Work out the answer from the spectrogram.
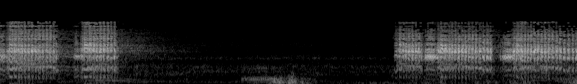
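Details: Hyacinth macaw screeching: two harsh squawks, a pause with a faint low sound, then three more rough, grating calls run closely together.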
